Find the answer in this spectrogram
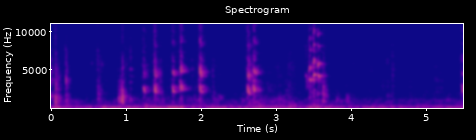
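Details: Young male common linnet singing in winter: quick chirps and short twittering phrases, with one brief rattling burst near the middle, against a faint steady hum.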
